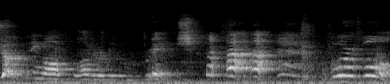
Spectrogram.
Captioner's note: laugh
